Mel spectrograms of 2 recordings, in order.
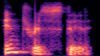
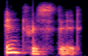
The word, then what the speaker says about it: interested: tenho a letter S quando eu tenho a letra s antes do T aí eu mantenho o som da letter T Ok interested interested bom sempre tem exceções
